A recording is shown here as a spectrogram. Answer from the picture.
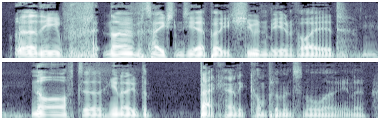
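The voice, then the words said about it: Cold-affected voice with vocal fry. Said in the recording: “my new cold voice ... It's a lot of vocal frying”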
